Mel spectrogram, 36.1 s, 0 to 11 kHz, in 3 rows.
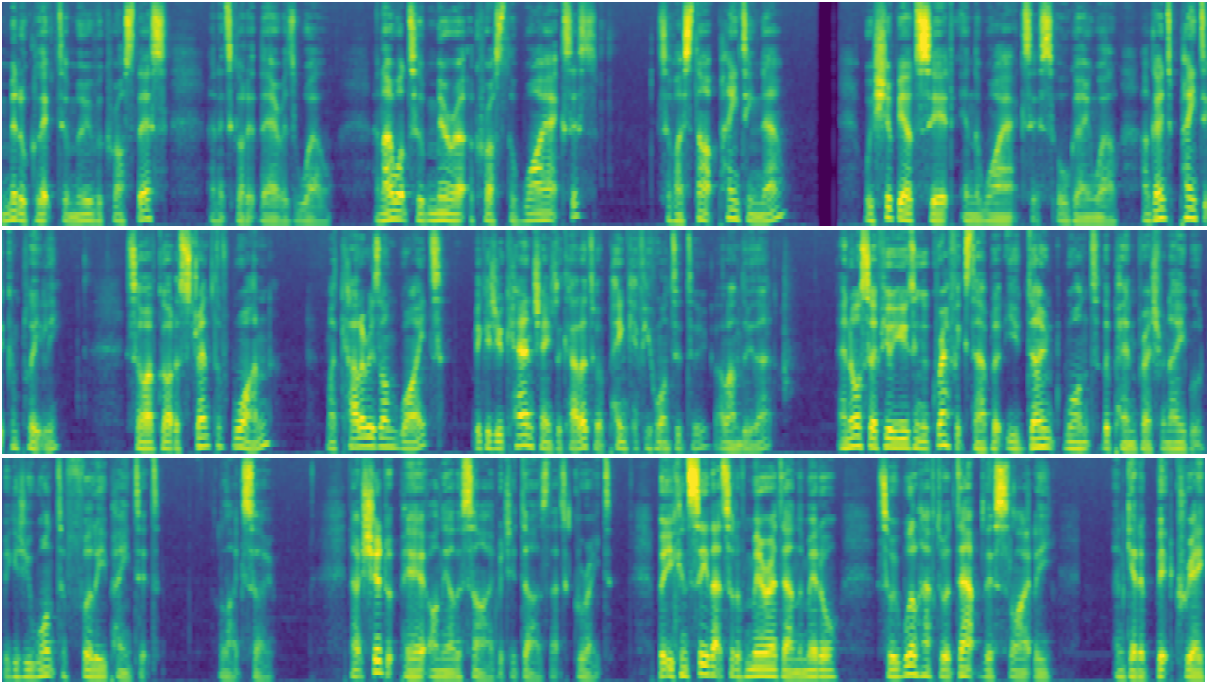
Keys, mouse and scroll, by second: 5.8 click, 6.5-8.2 drag, 16.9-19.6 drag, 19.6 ctrl+z, 24.1-27.3 drag, 27.3-30.3 middle drag.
